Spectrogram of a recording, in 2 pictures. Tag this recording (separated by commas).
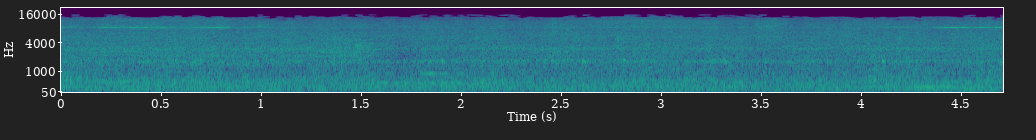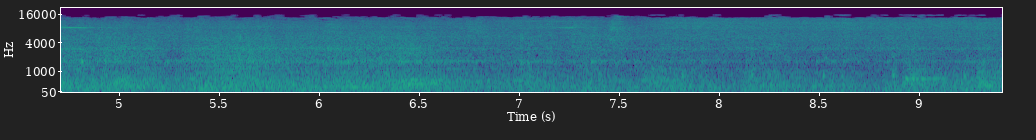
Speech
